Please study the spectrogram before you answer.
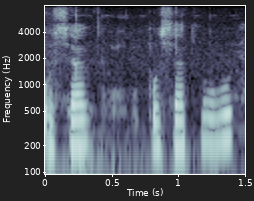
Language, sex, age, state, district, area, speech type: Odia, female, 45-60, Odisha, Malkangiri, urban, spontaneous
